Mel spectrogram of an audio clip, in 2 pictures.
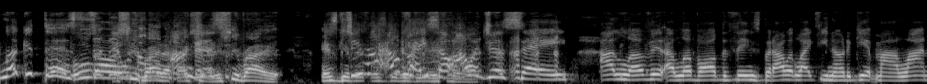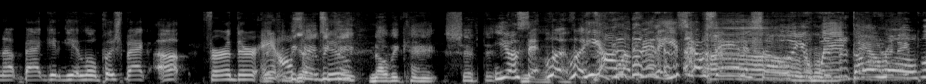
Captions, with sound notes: Look at this! (all chattering) - She right about that. She right. She right? Okay, so I would just say, I love it, I love all the things, but I would like to get my lineup back, get a little push back up further. And also too- - We can't, we can't? No, we can't shift it? - Y'all see, look, look, he all up in it. (panelists laughing) You see what I'm saying? And so go low- - Pull your wig down, Renee,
